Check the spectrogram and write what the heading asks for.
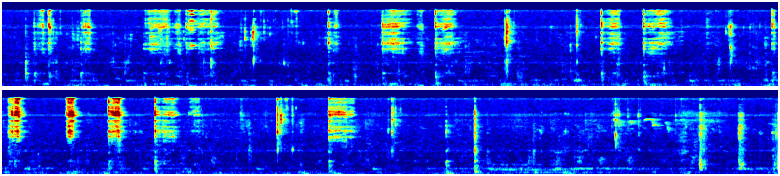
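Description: Metal fork clicking and scraping on a ceramic plate as the last noodles are gathered up, with quiet chewing in between. There are many short clinks and several longer scrapes.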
